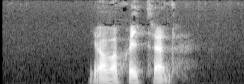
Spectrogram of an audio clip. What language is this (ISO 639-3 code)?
swe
